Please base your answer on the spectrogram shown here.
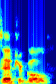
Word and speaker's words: Xetra-Gold: gold what is it it's pronounced zetra gold zetra gold I mean zetra gold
